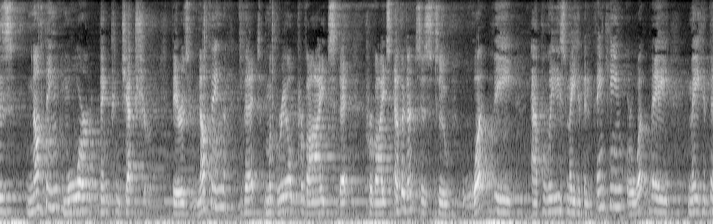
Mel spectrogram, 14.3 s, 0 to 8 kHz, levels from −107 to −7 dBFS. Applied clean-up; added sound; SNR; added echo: none; Piano; 20 dB; reverberation time 2.7 s.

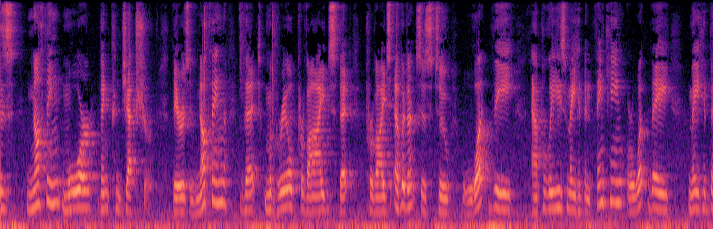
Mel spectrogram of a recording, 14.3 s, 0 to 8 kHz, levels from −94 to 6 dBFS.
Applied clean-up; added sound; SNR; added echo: none; none; none; none.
